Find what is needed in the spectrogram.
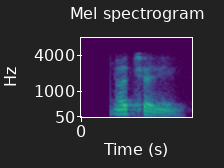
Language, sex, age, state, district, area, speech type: Punjabi, male, 45-60, Punjab, Shaheed Bhagat Singh Nagar, urban, conversation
